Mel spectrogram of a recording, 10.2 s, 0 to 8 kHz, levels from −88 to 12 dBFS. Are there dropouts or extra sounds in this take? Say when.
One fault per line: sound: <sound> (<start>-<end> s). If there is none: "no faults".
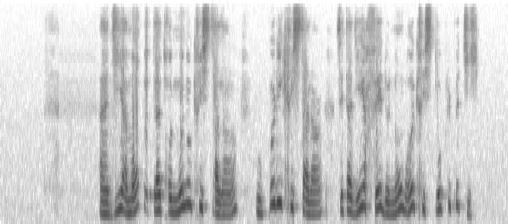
no faults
